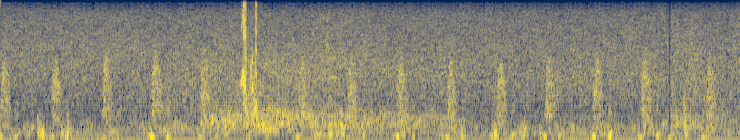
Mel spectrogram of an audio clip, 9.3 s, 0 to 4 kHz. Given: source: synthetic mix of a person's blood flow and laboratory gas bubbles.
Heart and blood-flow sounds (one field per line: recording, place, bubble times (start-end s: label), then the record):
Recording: Doppler ultrasound of blood flow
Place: subclavian vein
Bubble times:
2.97-3.27 s: bubbles
From the record:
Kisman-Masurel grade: 113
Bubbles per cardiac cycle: 1 to 2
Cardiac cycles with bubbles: 1 to 10%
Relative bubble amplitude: loud (0.450 to 0.775)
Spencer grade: 1 (occasional bubble signal discernible with the cardiac motion signal, with majority of cardiac periods free of bubbles)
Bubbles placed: anywhere in the cardiac cycle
